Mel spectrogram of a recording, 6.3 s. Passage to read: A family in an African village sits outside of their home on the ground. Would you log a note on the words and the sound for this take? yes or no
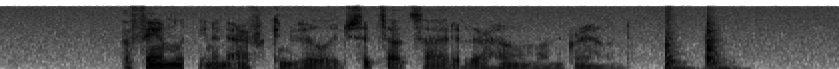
yes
